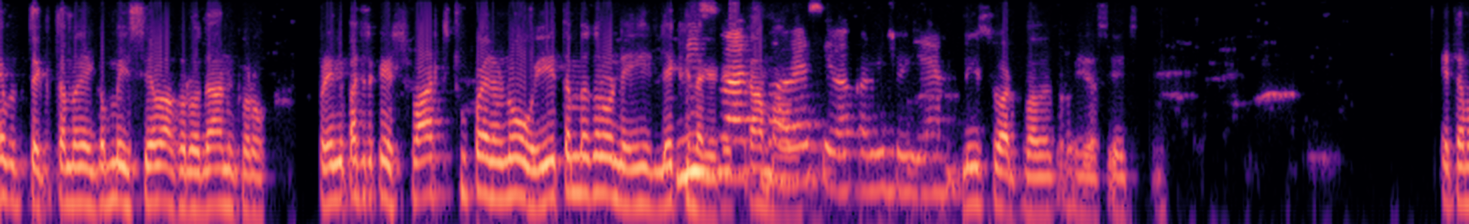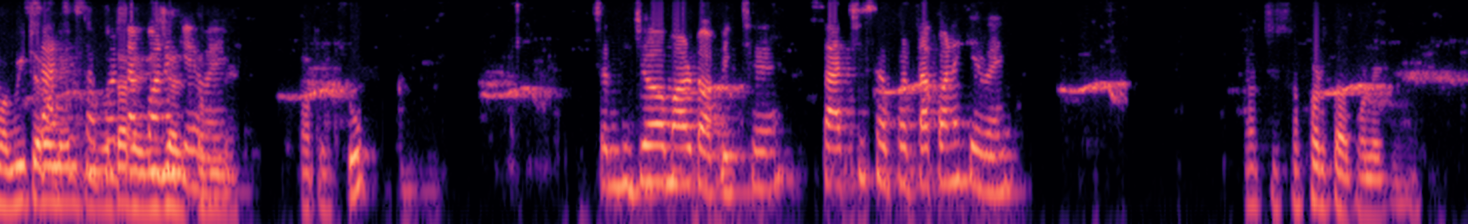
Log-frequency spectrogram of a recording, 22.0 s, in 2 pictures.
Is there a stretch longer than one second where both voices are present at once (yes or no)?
yes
